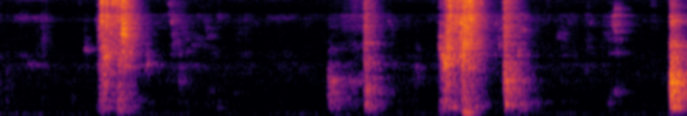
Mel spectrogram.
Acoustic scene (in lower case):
restroom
